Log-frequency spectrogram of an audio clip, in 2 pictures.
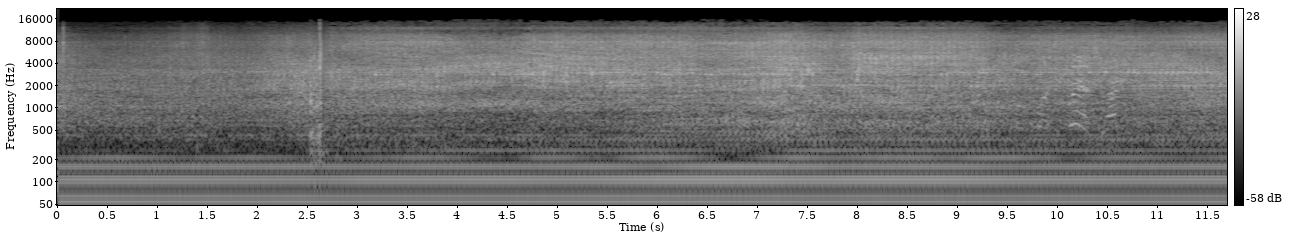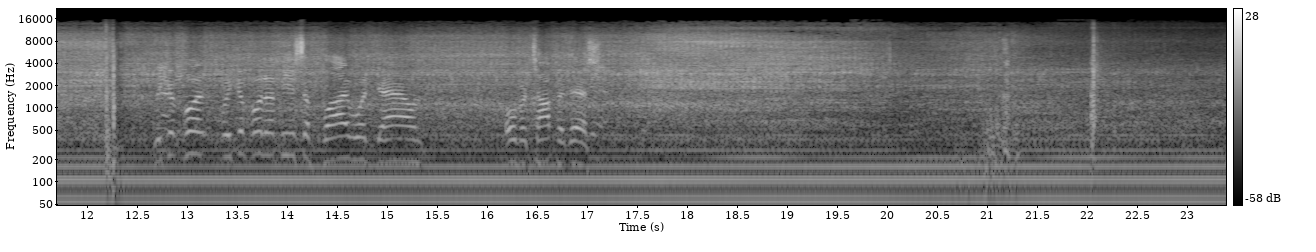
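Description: A machine engine idles steadily throughout.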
